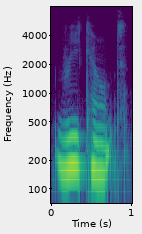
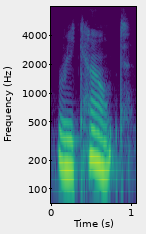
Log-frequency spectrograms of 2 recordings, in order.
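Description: First: The stress is on the first syllable. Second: The stress is on the second syllable. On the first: It means to count something again. "If you change the stress and you say recount, it means to count something again" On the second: It means to tell the story of what happened. "To recount something is to tell the story of what happened"

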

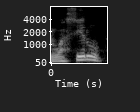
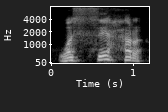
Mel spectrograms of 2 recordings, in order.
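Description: First: The word ends with an added final vowel. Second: The word ends on a stopped final consonant. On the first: The speaker calls it wrong. "Bukan wassiru" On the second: The speaker calls it right. "Matikan hujung"

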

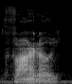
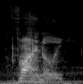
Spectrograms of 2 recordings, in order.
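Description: First: It is said in a strained put-on character voice. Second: It is said in his normal voice.

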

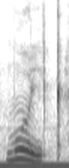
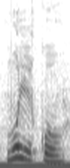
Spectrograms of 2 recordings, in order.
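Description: First: The word ends on a bare consonant sound. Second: The word ends with a short u vowel. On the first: The word closes the phrase. "Cuando termino una palabra, no voy a pronunciar el harakat" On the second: The word is read with its full ending. "O si quiero pronunciarla, va a ser Q"

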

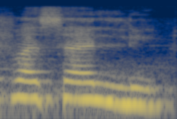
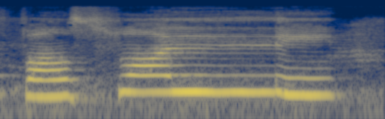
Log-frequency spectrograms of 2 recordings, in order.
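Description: First: The s sound is plain and light. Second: The s sound is heavy and emphatic. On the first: The speaker calls it wrong. "You don't have to say fasalli" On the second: The speaker calls it right. "You have to say fasalli"

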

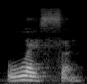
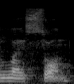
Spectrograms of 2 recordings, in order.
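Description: First: The second syllable has a reduced vowel. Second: The second syllable has a full O vowel. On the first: The speaker calls it right. "отнюдь это будет слово lesson" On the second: The speaker calls it wrong. "Мы не прочитаем данное слово как lesson"

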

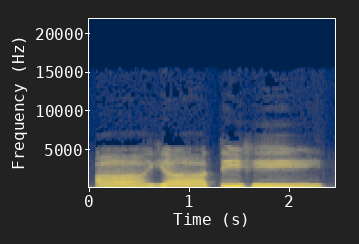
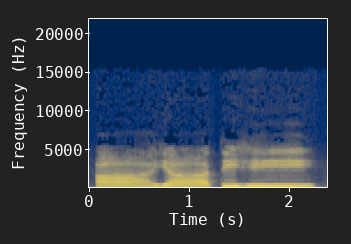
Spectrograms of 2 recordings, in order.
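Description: Both takes have the same delivery.

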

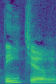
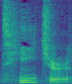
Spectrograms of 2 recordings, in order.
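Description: First: The t is said without a puff of air. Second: The t is said with a puff of air. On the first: The speaker calls it wrong. "các bạn đừng có nói là teacher" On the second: The speaker calls it right. "nó là teacher, âm thờ"

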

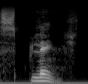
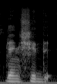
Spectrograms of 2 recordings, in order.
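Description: First: The word ends with a t sound. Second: The word ends with a d sound. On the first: The speaker calls it right. "انظر كيف نطقناها splashed تي" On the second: The speaker calls it wrong. "ما قلت splashed"

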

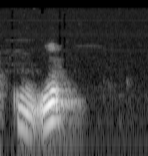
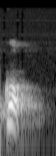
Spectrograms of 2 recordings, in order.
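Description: First: It has a full low dipping third tone. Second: It is short and light with a neutral tone. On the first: "这个字单独念的时候念第三声" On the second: "在词语当中，它要念轻声"

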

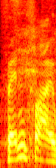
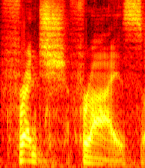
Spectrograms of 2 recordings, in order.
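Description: First: It sounds like fen fry, without ch or s. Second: It ends clearly with ch and final s. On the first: Listeners abroad would not understand it. The speaker calls it wrong. "ก็ไม่ผิดที่ไทยนะครับไปสั่งเฟนฟรายที่ร้านอาหารไทย" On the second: Listeners abroad would clearly understand it. The speaker calls it right. "ถ้าจะพูดชัดวูดนะครับให้เขาเข้าใจอย่างกระจ่างนะครับ"

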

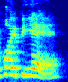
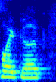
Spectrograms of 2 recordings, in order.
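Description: First: The name is said with a Danish-style pronunciation. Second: The name is said with an anglicized pronunciation. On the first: The speaker calls it right. "that's how you pronounce it" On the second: The speaker calls it wrong. "everybody says Højbjerg"

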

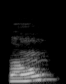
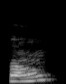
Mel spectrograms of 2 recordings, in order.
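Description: No difference in how they are said.

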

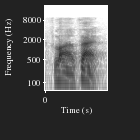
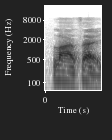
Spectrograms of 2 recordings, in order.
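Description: First: The second syllable is in the neutral tone. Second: The second syllable is in the fourth tone. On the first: The speaker calls it wrong. "you wouldn't do that, the neutral tone here would be" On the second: The speaker calls it right. "Definitely with the fourth tone"

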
